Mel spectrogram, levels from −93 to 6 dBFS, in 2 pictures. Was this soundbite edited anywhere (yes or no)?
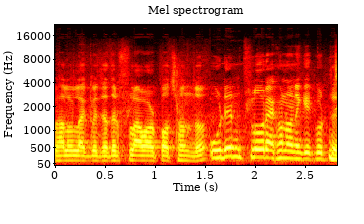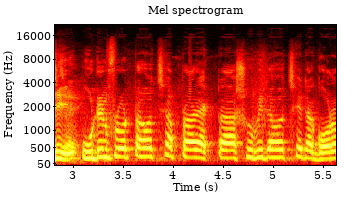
yes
